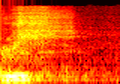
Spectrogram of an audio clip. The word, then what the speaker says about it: Pierce: Paul Pierce, tá correto a pronúncia? Paul, Paul Pierce. Pierce.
